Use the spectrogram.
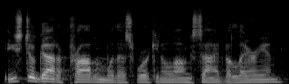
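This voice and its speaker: A man playing a wry, determined rebel space commander in a video game, with a husky drawl. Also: on the low side, brisk, bright, forceful tone, a little hiss or hum. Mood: wry, resolute. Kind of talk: video game cutscene acting. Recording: reverberant room with music underneath.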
